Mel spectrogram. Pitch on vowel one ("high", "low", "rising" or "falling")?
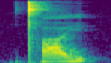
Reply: rising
